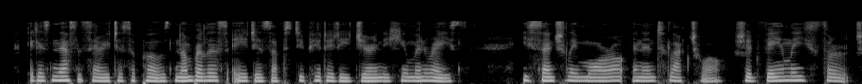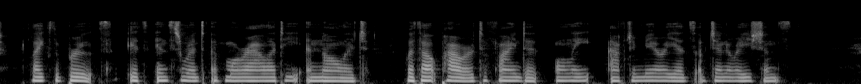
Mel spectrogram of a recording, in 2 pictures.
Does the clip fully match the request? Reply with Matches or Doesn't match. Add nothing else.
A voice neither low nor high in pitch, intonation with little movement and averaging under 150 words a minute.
Matches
